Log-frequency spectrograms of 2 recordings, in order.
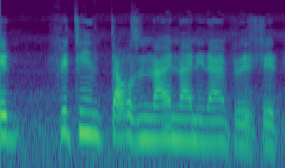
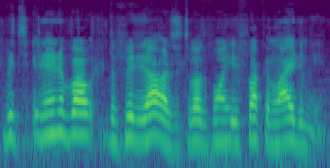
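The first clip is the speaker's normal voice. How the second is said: ordinary talk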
